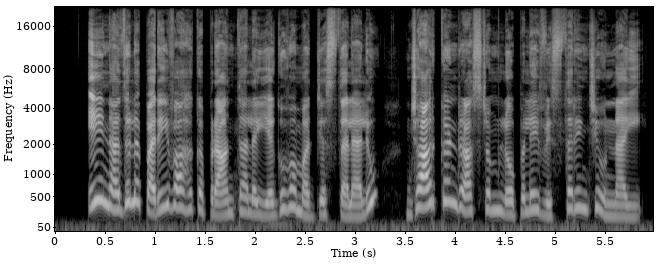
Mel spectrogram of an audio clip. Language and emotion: Telugu, neutral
